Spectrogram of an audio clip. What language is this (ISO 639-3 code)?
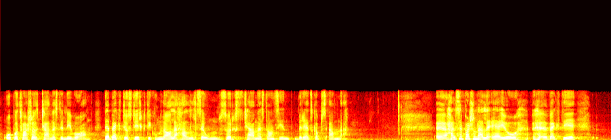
nor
